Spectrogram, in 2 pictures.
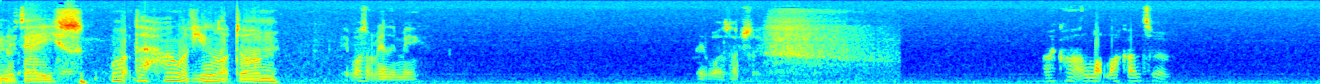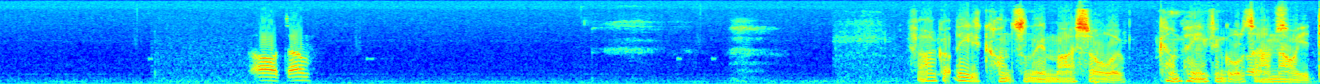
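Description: A man talks with animation close to a microphone, in bursts with pauses.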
